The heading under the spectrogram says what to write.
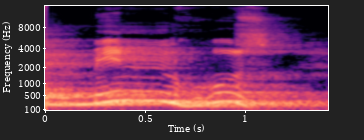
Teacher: آ گیا ہے تو ادھر اظہار ہوگا، اخفا بالکل نہیں ہوگا، غنہ نہیں کریں گے بلکہ لفظ کو ظاہر کر کے پڑھیں گے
